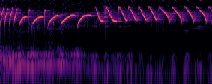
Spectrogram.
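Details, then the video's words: Canary training song: slow sequence of rising, upswept whistles that gives way to a brisk series of sharp descending notes, with faint low background sounds early on. "professor para o seu canto canário em breve - o melhor treinamento canário"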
